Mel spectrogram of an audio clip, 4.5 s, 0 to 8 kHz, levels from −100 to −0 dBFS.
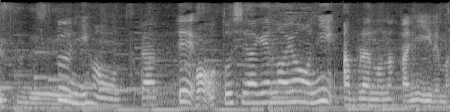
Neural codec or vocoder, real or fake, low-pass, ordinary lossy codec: none; real; 7.2 kHz; AAC, 32 kbps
